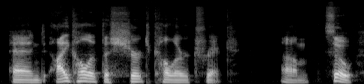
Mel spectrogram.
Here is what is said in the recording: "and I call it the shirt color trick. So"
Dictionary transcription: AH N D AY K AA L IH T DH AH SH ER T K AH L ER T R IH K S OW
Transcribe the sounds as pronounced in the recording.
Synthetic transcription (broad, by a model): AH N AY K AA L IH T DH AH SH ER T K AH L ER T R IH K S OW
